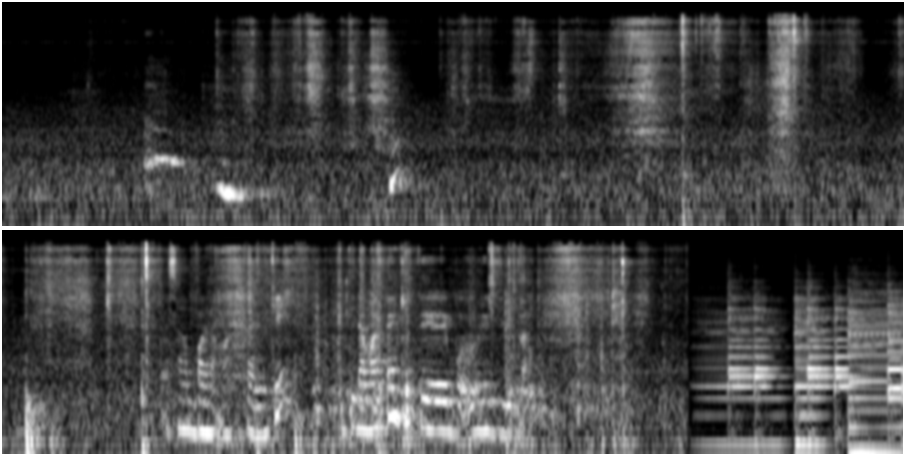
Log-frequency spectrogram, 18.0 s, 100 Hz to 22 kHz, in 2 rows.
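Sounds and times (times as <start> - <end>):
woman talking: 10.6 - 14.6.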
